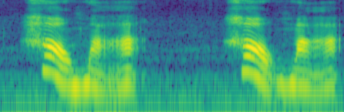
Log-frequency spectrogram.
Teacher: 号码 with the second and third tones, meaning number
